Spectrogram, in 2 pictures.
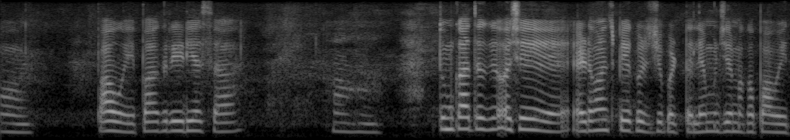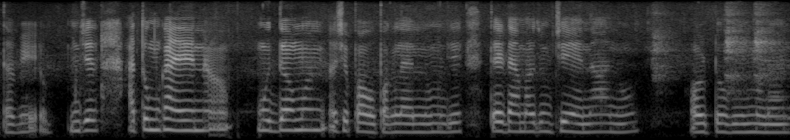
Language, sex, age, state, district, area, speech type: Goan Konkani, female, 18-30, Goa, Ponda, rural, spontaneous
